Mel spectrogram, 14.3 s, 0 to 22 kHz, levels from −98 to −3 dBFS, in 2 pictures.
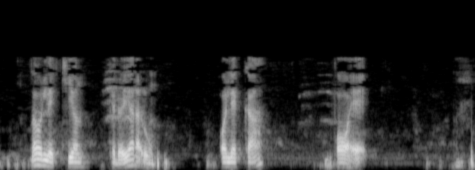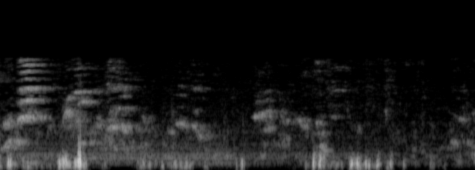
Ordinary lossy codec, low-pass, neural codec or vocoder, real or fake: MP3, 24 kbps; 5.4 kHz; none; real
